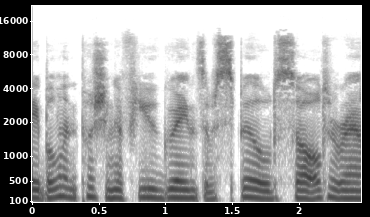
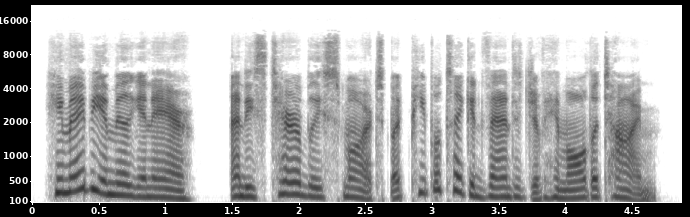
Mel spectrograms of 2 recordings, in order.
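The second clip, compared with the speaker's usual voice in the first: plain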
